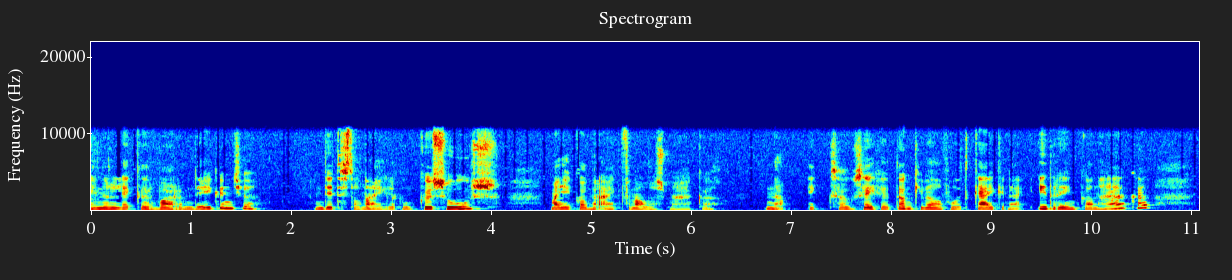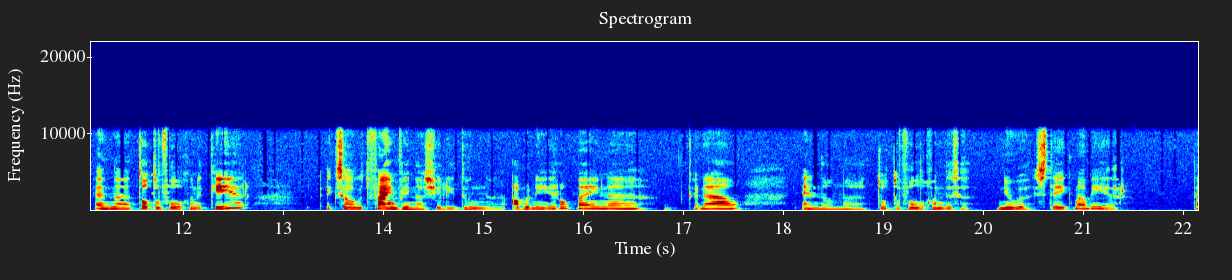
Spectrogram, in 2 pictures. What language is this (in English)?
Dutch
